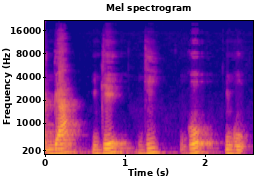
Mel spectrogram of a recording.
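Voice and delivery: "ga", "ge", "gi", "go", "gu" each with a hard G as in go; German hard G demo; hard G syllables. Shown as a demonstration. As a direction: spell out "ga ge gi go gu" with a hard G every time. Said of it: "Así va en alemán".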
